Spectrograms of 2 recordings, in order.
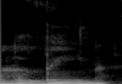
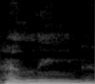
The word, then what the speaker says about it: Helene: So Helene, all right, or Helen. Helen's the English or common pronunciation, and Helene is the French way, okay?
